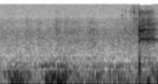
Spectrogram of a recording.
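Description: Rain begins and falls steadily while a low rumble of thunder rolls underneath, with a sharp crackle near the end; no one speaks.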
